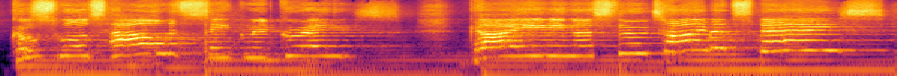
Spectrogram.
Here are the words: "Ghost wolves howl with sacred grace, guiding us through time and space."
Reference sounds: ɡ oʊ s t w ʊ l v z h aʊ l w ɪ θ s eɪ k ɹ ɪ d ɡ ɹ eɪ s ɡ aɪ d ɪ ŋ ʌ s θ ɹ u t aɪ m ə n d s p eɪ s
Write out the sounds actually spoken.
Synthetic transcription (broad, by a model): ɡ oʊ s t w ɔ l z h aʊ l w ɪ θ s eɪ k ɹ ɪ d ɡ ɹ eɪ s ɡ aɪ d ɪ ŋ ʌ s θ ɹ u t aɪ m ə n s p eɪ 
